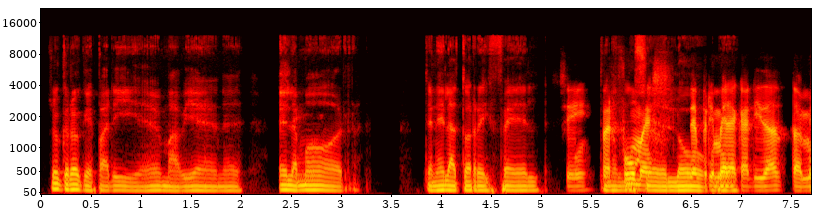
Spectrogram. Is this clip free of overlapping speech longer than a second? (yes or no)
no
